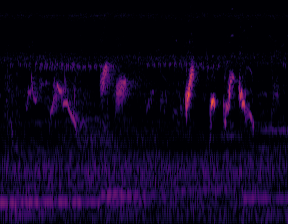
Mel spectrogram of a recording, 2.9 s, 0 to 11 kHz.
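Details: Singing red-whiskered bulbul used as a decoy in trapping at Kim Bôi, 9 February 2019. Soft slurred warbles lead into a loud, rapid phrase of sharp rising and falling whistled chirps, set against a steady background whine.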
